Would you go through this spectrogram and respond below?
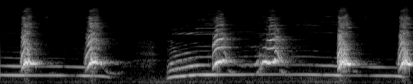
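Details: Pet dog singing along with its owner: a long steady mid-pitched howl-like tone held under sharp barks or yelps, about six bursts in four seconds, with a short silent gap near the middle.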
